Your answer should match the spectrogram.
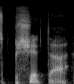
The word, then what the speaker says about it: Peshitta: It's called the Peshitta, and although you'll sometimes see it, people pronounce it Peshitta. But to be technically proper. It's Peshitta.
